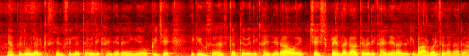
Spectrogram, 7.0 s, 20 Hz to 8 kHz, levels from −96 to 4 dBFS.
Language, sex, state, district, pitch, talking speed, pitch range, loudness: Hindi, male, Uttarakhand, Uttarkashi, 135 Hz, 295 wpm, 135-140 Hz, -17 LUFS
